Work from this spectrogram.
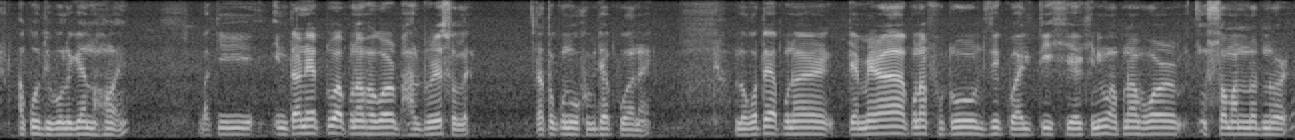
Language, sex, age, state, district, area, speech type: Assamese, male, 30-45, Assam, Lakhimpur, rural, spontaneous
